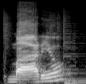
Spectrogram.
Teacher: in Italian it's Mario with a long ah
